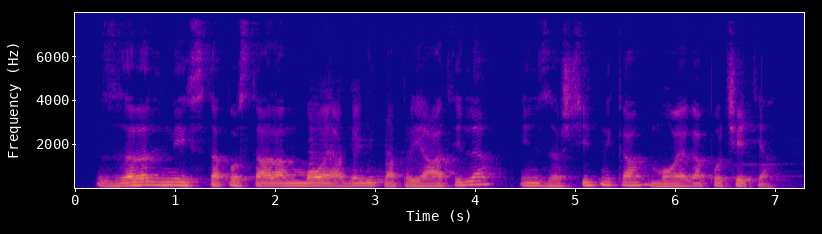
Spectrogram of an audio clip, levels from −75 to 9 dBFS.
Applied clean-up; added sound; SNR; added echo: neural separator model SepFormer DNS4.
